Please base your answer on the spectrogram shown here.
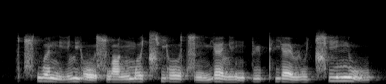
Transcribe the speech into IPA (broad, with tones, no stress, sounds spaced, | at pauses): t͡sʰ w ə˥˩ n i˧˥ l j o̰˨˩ ʊ̯ s w ɑ˧˥ ŋ m ɤ˥˧ t͡ɕʰ j o˥˩ ʊ̯ t͡s ʊ˩ ŋ m j ɛ˥˩ l ḭ˨˩ ŋ p y˥˧ pʰ j ɛ˥˩ ɻ u˧˥ t͡ɕʰ i˥ n ṵ˨˩˦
